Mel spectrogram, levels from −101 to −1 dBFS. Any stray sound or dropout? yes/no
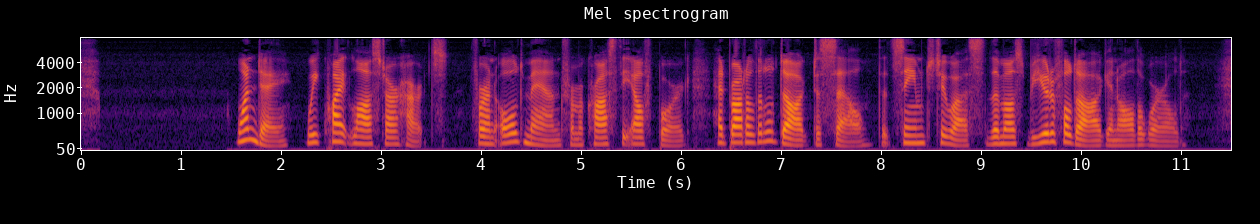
no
